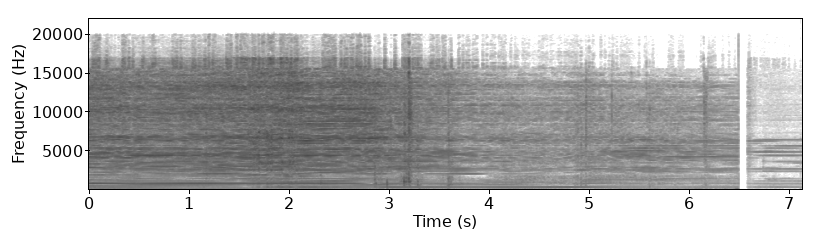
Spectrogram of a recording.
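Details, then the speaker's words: 1987 Kenworth T600 3406B diesel, first start after 20+ years in a field: steady cranking that never catches, oil pressure up; filter primed and gravity-fed, but fuel has not reached all the way through, so the system needs priming. "so we got a little so we're gravity feeding but it's going to take a little while to get it all the way through here because even though we prime the filter and i pump this then it doesn't mean that we actually got fuel all the way through"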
